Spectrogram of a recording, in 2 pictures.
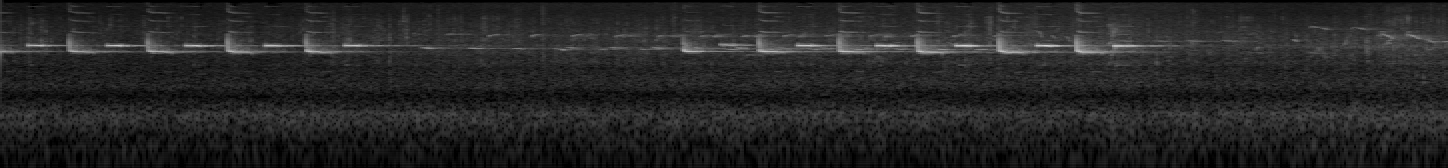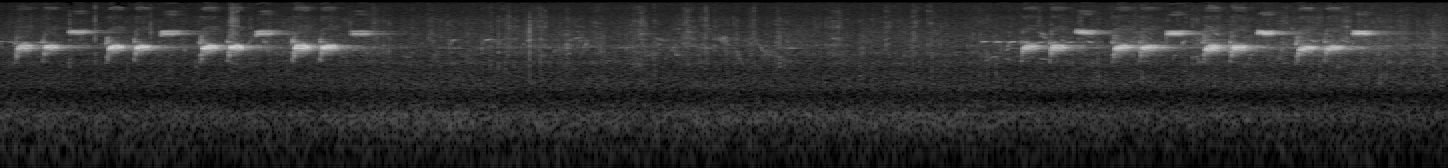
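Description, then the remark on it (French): Great tit song: bursts of bright, high two-note phrases repeated quickly in a steady see-saw rhythm, separated by short pauses, over a faint low background hum. “C'est la plus costaud et la plus sonore des mésanges.”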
